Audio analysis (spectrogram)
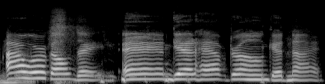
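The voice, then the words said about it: Bad blues singer impression. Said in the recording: “my bad impression of a blues singer”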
